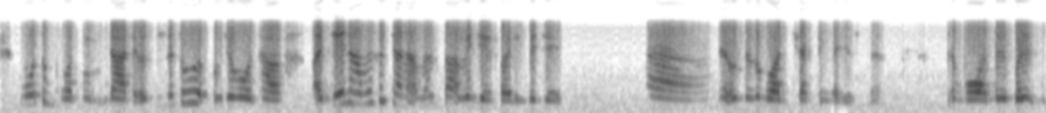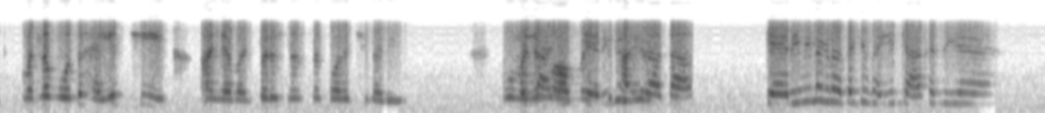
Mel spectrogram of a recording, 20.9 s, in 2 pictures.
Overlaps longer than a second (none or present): present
